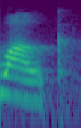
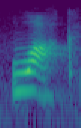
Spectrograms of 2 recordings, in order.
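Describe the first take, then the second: First: The L sound is pronounced. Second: The L sound is silent. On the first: The speaker calls it wrong. "no walk" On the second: The speaker calls it right. "La L no se dice"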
